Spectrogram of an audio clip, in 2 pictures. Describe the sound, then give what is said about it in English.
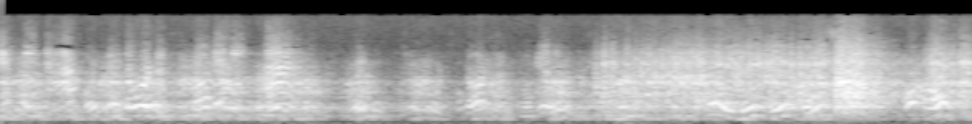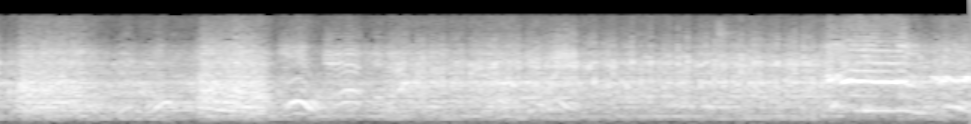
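Comedy radio sound effect of a jeep driving off: a busy, continuous chugging and rattling engine noise that runs the whole time, mixed with voices and other clattering sounds. “Westminster, quick to the jeep. Eccles, you drive.”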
